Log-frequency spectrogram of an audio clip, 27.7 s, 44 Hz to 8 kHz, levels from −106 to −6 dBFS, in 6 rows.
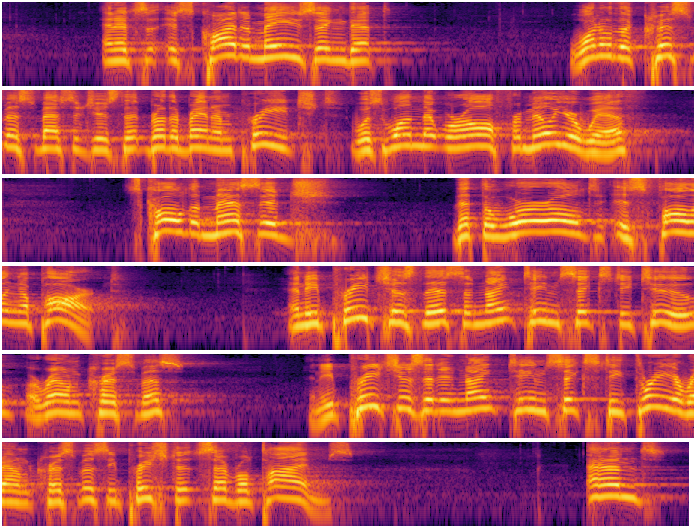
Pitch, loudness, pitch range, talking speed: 230 Hz, -17 LUFS, 210-260 Hz, 115 wpm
